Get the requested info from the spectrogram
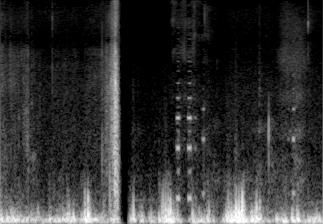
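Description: Uneven rustling and handling noise as fingers work soil off a freshly dug coin, with a sharp click about one and a half seconds in and a brief faint pulsed tone just after the middle.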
